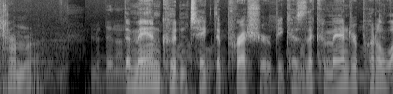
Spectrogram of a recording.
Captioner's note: through translator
